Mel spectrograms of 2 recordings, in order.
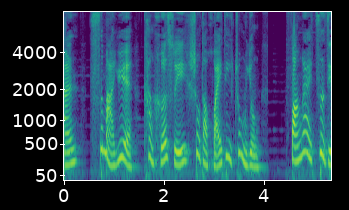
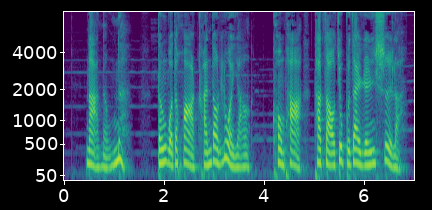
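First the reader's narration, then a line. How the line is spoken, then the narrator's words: Smiling. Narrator (Chinese): 王尼，微笑道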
